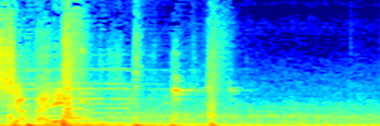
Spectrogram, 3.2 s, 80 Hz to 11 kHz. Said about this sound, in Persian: روزیتا سویچ رو به فرزاد داد و همگی سوار پژو 206 سفید رنگی که کنار کافه پارک شده بود شدند. برزاد سویچ را چرخان و با روشن شدن ماشین ضبط با صدایی بلند شروع به پخش موزیک کرد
